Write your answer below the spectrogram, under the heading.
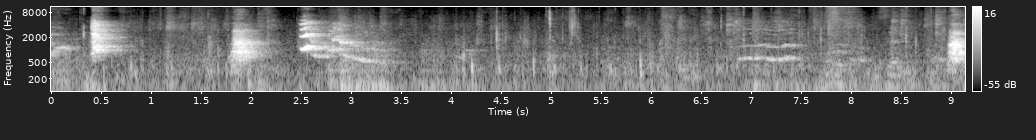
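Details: Blenheim Cavalier King Charles Spaniel puppies aged six weeks, from a litter of five born at New Year's, in an indoor pen. Three separated high yelps, quiet stretches with faint voices and small whines, and a final sharp yip.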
